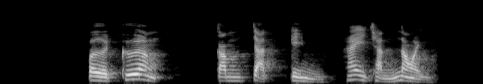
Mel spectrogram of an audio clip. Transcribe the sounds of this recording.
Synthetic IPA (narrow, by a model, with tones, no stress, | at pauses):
pɤː˨˩t̪̚kʰɾɯ˥˩əŋ | ka˧mt͡ɕa˨˩t̪̚ki˧n | ha˥˩jt͡ɕʰa˦˥nːɔ˨˩j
